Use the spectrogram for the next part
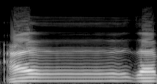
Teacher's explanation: Iqlab secara bahasa berasal dari kata aqlaba yuqlibu, membalikkan. Apa yang dibalikkan di sini yaitu suara nunnya kita ganti dan dibalikkan menjadi suara mim. Awalnya zanbihi menjadi zambihi karena di sini ditandai dengan mim warna kecil berwarna hijau.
